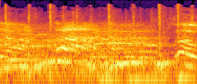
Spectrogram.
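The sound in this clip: Cattle low and moo as cowboys on horseback herd them toward a rodeo, with several drawn-out harmonic calls overlapping at a steady, moderate loudness throughout.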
